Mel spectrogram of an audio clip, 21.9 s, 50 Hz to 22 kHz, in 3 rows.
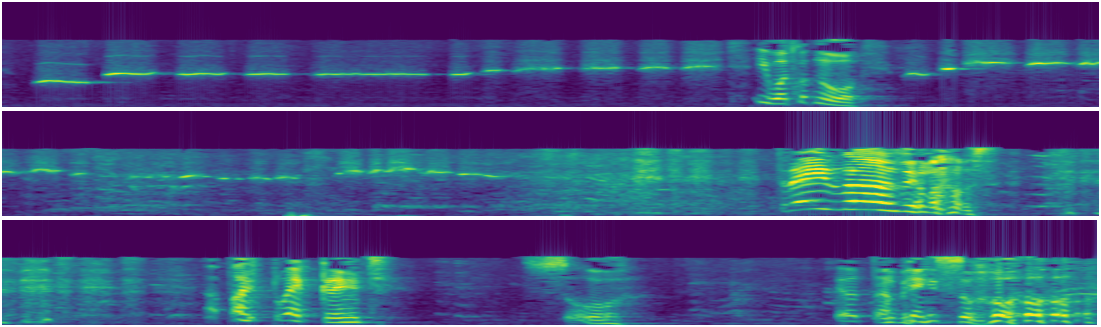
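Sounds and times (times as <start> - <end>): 
person whistling a tune: 0.2 - 4.8, 6.0 - 7.9, 8.5 - 10.7
speech: 5.0 - 5.9, 13.2 - 14.0, 16.2 - 17.3, 18.5 - 18.9, 20.3 - 21.9
low murmur of noise: 7.2 - 16.0
laughter: 7.2 - 16.7, 17.4 - 18.0, 20.5 - 21.9
soft thumps: 9.2 - 10.2.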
